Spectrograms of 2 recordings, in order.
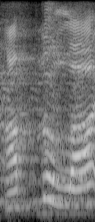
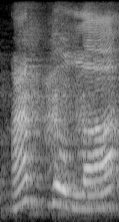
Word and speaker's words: അബ്ദുള്ളാ: അറബിയിൽ എഴുതുമ്പോൾ എങ്ങനെ എഴുതുള്ളൂ അബ്ദുളളാ എന്നാണ് എഴുതുക അപ്പോ നമ്മൾ പറയുമ്പോൾ എങ്ങനെയാണ് പറയേണ്ടത് മലയാളത്തിൽ അബ്ദുള്ള എന്നല്ല നമ്മൾ പറയേണ്ടത് നാമങ്ങൾ നമ്മൾ പറയുമ്പോൾ അറബിയുടെ അക്ഷ അക്ഷരങ്ങൾ ഉച്ചാരണങ്ങൾ വെച്ചുകൊണ്ടാണ് നമ്മൾ പറയേണ്ടത് അബ്ദുള്ളാ അതുപോലെതന്നെ അബ്ദു റഹ്മാൻ ഇമാം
